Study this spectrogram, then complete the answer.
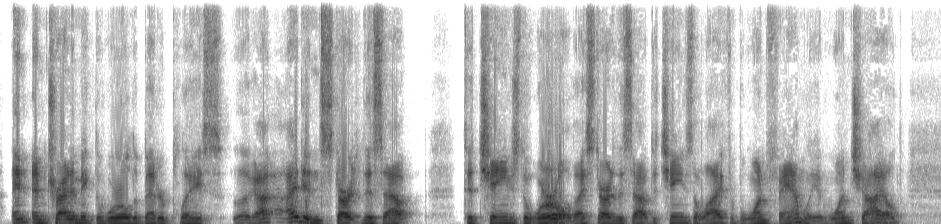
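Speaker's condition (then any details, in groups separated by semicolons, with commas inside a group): No condition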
